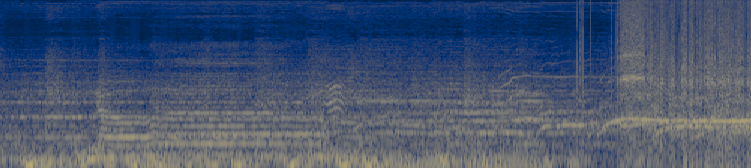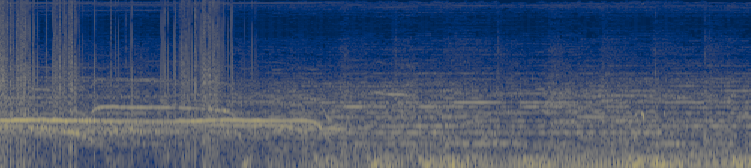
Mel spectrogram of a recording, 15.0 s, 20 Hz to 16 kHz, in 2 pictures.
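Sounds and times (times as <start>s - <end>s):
concert music: 0.0s - 15.0s
crowd cheering and yelling: 3.4s - 15.0s
high-pitched yells: 5.7s - 10.8s.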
